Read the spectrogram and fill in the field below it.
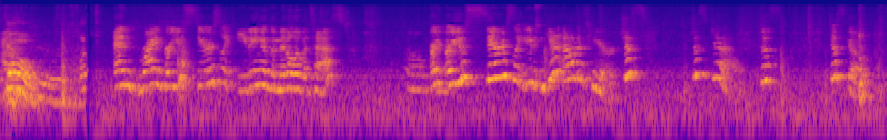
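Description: A woman speaks calmly to a group.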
